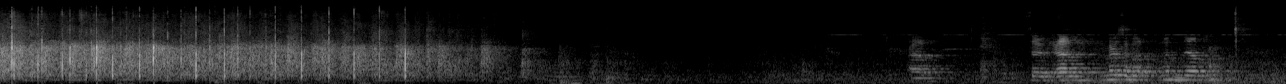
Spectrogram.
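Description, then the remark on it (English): An audience breaks into a dense round of applause, many hands clapping loudly at once, which fades out after several seconds; afterwards people begin talking. “So please, could you just give a round of applause for the leaf?”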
